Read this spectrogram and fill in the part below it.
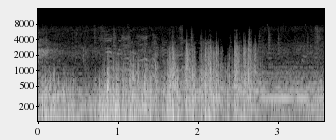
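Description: Steady, strong wind roars across an open field where kites fly at a traditional Minangkabau kite event. The noise is a continuous broadband rush with gusty swells, buffeting the microphone.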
